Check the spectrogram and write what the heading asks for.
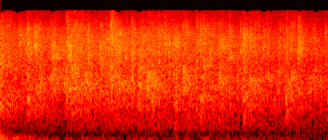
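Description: Audience applause: many people clapping steadily together.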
